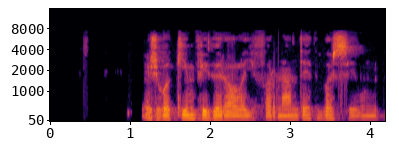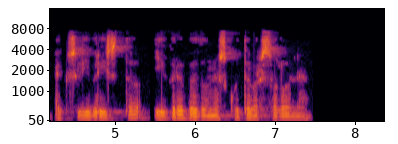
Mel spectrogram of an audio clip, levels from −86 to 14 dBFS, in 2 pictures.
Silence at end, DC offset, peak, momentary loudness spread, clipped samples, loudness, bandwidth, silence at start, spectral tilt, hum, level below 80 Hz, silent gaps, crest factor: 0.9 s; under 0.1%; 0 dBFS; 12 LU; under 0.1%; -17 LUFS; 7.8 kHz; 0.4 s; -4 dB/octave; none; -50 dBFS; 0.50-0.66 s, 0.73-0.80 s, 0.91-0.95 s, 1.04-1.13 s; 18 dB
